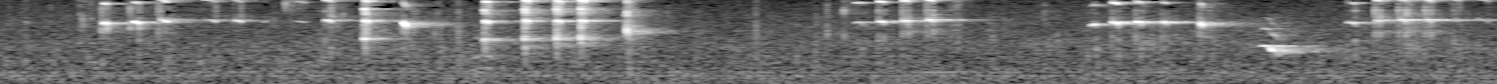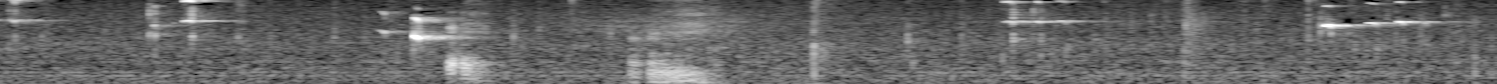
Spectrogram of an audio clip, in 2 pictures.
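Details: Pet capuchin monkeys MonkeyBoo and his baby brother MonkeyHappy talking to each other indoors: scattered bursts of high, squeaky chirps with a few brief lower squeals, and a human voice nearby.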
